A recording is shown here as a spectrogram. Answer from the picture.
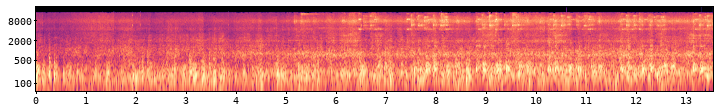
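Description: JR Central 315 series electric train running past on the Chuo Main Line: a steady rumble, joined about halfway through by faint high-pitched wheel and rail squeal and clatter.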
